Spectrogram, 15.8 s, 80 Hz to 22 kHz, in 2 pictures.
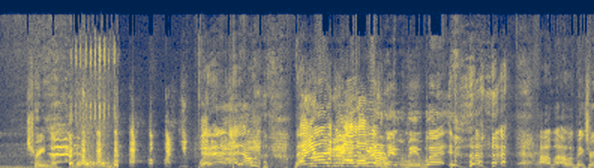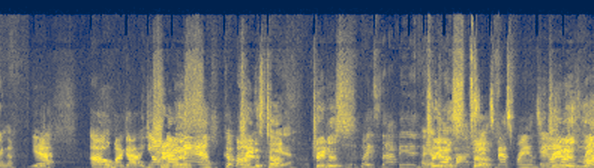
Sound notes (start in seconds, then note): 0.6 man laughing; 6.0 woman laughing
